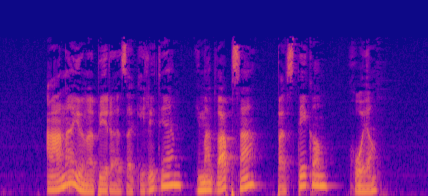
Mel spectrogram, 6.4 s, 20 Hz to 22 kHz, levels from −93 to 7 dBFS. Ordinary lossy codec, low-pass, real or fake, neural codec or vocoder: MP3, 48 kbps; 19.8 kHz; real; none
